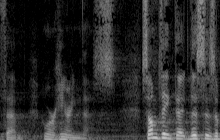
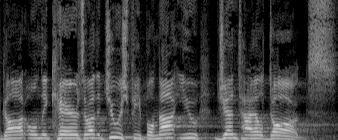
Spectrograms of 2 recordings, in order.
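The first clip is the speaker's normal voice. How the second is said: loud, sneering, higher voice of a smug religious leader; preacher voicing leaders who scorn Gentiles, loud and sneering; religious leaders' scorn; 5 semitones higher, 8 dB louder than usual. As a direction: bark it like a proud Pharisee shutting out outsiders. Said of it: "They would have said".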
